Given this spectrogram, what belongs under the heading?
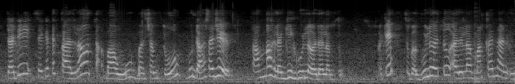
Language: Malay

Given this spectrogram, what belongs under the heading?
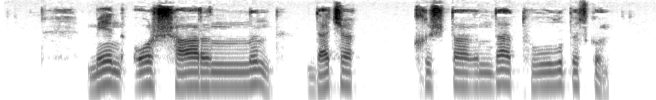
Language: Kyrgyz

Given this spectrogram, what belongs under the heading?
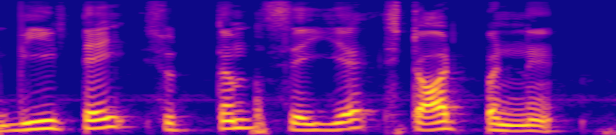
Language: Tamil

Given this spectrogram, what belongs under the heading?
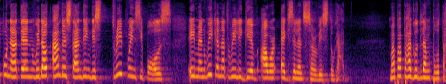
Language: English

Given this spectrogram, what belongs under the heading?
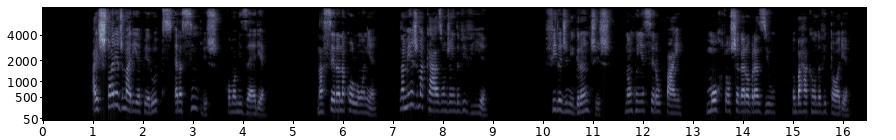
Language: Portuguese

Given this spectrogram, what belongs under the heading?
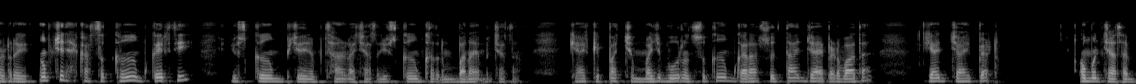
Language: Kashmiri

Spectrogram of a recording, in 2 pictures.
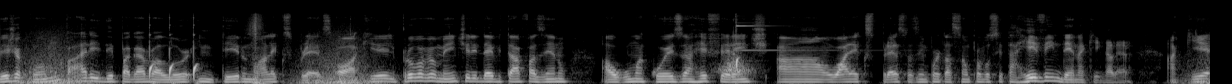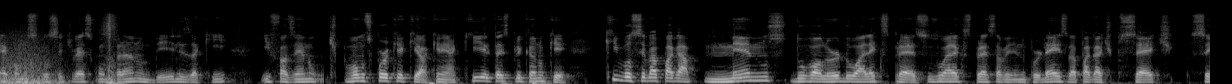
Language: Portuguese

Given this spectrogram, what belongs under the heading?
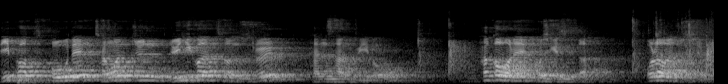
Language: Korean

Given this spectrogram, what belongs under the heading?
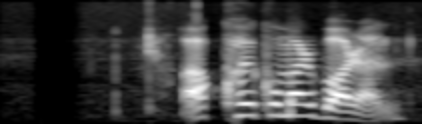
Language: Bangla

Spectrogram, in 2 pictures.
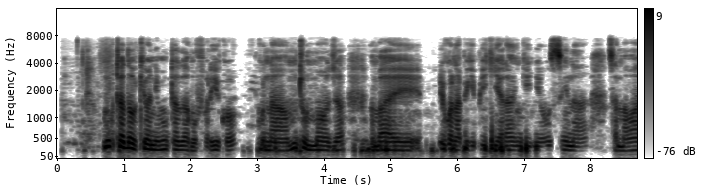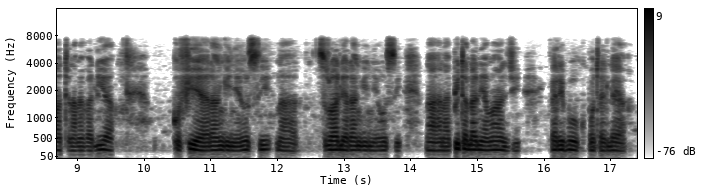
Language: Swahili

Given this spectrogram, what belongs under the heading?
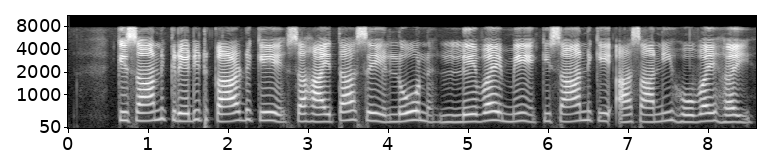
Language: Magahi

